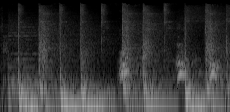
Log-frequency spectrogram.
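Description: A dog barks repeatedly in a quick, loud series of about seven deep woofs, fairly steady in rhythm, with no talking.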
